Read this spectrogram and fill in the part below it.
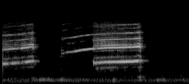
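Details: Two harsh, strained cries from University of Calgary peregrine falcons begging for food on a June Saturday morning in 2012, the second longer and steady, separated by a brief rising squeal.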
